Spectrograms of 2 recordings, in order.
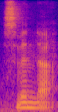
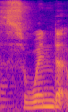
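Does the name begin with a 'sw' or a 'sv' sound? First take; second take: sv; sw. First: The name begins with a 'sv' sound. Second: The name begins with a 'sw' sound. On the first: The speaker calls it right. "It is W, but they pronounce it like a V" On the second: The speaker calls it wrong. "I keep on wanting to say like Swilda"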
